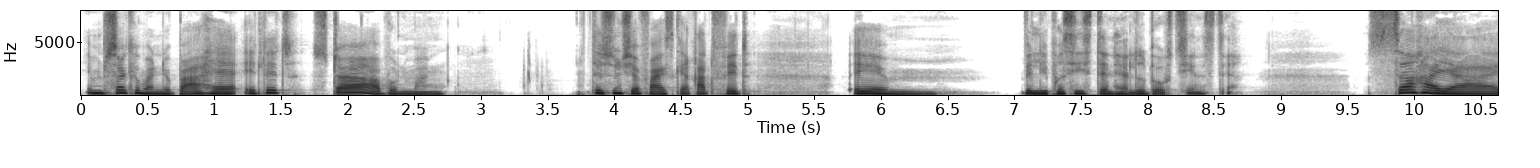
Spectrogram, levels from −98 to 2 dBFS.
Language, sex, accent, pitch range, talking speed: Danish, female, native, 180-230 Hz, 160 wpm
